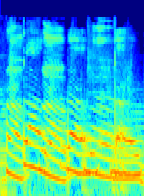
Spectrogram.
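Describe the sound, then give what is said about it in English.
A wailing electric guitar bends and slides through high, whining notes that sound like crying, loud, with no one talking over it. “Sounds like his guitar was crying.”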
